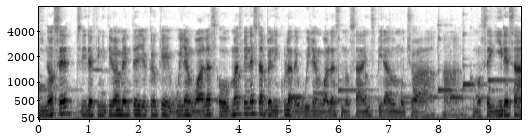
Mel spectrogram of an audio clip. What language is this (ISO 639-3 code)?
spa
